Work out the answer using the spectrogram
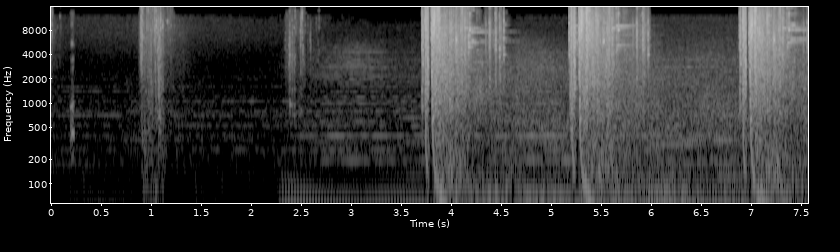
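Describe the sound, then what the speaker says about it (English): Gunfire in the video game Jump Ship, with scattered shots at first and then a run of loud, sharp reports roughly every one to one and a half seconds over a droning low background hum. "You shooting me through walls?"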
